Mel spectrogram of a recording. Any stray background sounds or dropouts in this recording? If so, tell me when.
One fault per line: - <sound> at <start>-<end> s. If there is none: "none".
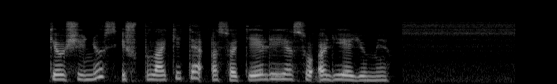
none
